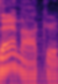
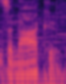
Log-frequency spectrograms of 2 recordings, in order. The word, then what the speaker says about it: Xenokur: there we're being corrected it's xenokur not zanaku that man's called mad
